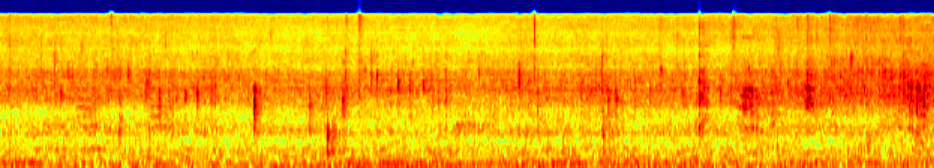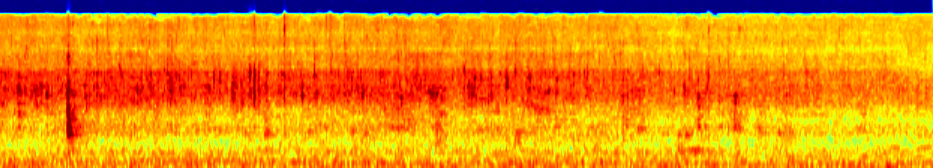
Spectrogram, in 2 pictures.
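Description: Sliced garlic, curry leaves, mustard and cumin seeds sizzling in hot oil in a pan, stirred with a steel spatula. The sizzle swells in the middle, with scattered sharp clicks, the loudest about two-thirds through.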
